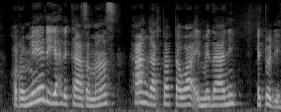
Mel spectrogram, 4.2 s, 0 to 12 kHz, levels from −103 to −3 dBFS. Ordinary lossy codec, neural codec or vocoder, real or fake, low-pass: AAC, 32 kbps; vocoder, 44.1 kHz, 128 mel bands, Pupu-Vocoder; fake; 10.8 kHz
